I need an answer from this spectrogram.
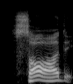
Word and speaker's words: ص: Sod is pronounced from the tip of the tongue when it lies on the bottom incisors.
